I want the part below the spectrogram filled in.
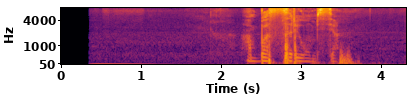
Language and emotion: Russian, angry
